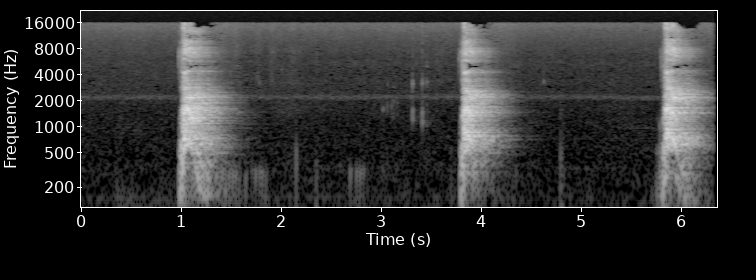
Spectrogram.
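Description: A Lhasa Apso barking: three single barks spaced two to three seconds apart, each starting suddenly and dying away within about half a second.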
